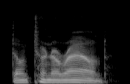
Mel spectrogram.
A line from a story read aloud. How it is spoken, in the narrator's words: was the whisper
